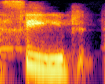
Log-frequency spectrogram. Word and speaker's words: Thebe: Hello, welcome back to this week's episode of Fit and Chips Chats with me, your host, Amanda Thebe, and not Amanda the B, like my guest today, Jane Lewis, thinks my name is pronounced.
